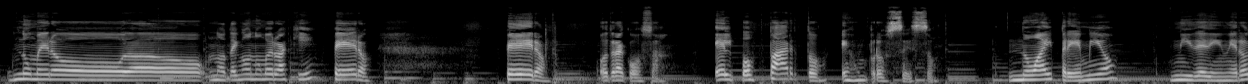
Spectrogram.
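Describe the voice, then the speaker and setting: A woman in her thirties with a Puerto Rican accent, hosting a podcast in a candid, chatty way that speaks straight to the listener. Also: medium pitch. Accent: Puerto Rican Spanish. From Puerto Rico. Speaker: podcast host. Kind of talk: casual podcast chat.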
